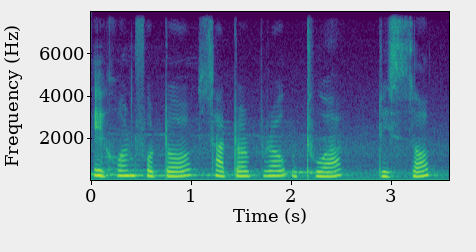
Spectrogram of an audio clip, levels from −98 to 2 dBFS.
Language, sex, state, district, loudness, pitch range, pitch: Assamese, female, Assam, Kamrup Metropolitan, -16 LUFS, 215-245 Hz, 230 Hz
